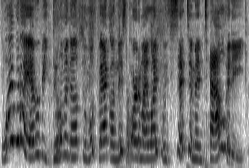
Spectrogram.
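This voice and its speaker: Woman playing a very high-pitched bratty teen boy. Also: sing-song, fairly quick, slight background noise. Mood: sullen sarcasm. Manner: sarcastic, giggly, exclamatory. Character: bratty, mischievous fifteen-year-old boy, a proud punk. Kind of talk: improvised comedy audio drama.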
